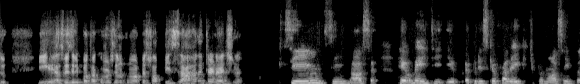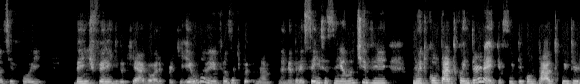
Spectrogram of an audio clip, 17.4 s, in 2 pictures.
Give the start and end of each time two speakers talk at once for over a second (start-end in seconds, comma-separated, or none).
none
